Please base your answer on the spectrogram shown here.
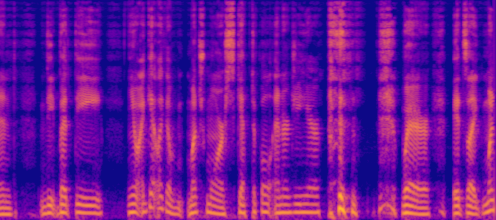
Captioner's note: chuckles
